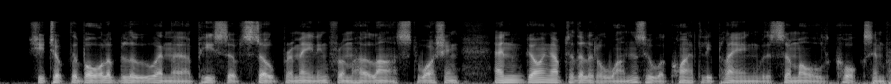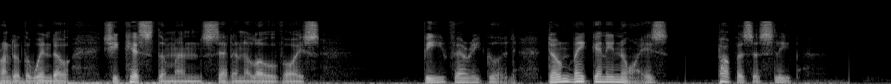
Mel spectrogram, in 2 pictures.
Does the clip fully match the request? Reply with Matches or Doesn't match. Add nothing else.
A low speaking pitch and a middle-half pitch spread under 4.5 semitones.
Matches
